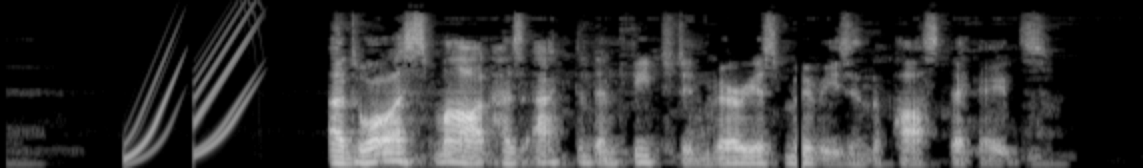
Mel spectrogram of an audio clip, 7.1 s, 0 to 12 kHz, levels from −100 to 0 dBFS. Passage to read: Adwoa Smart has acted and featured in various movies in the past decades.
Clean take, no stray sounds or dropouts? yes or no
no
